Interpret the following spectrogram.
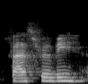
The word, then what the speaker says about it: faastRuby: faster me the idea you've got it right the idea is to have the FAA as function as a service but yeah it's a fast Ruby basically it's a platform that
